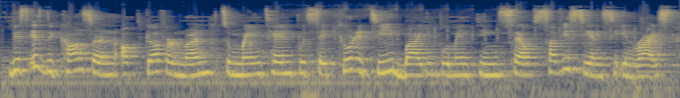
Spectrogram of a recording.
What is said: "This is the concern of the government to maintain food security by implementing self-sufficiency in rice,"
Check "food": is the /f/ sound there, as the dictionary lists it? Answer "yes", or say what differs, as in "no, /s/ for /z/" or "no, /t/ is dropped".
no, /p/ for /f/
